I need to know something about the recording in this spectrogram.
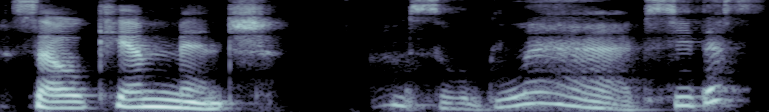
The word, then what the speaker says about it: Muench: have pronounce it it's Minch it rhymes with pinch so Kim Minch I'm so glad see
